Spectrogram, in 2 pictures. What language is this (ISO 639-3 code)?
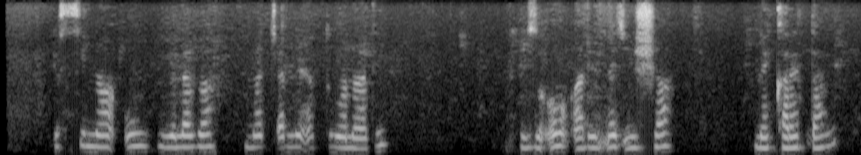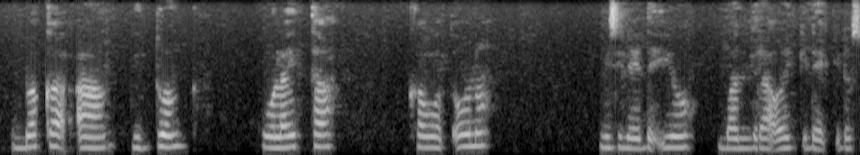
wal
